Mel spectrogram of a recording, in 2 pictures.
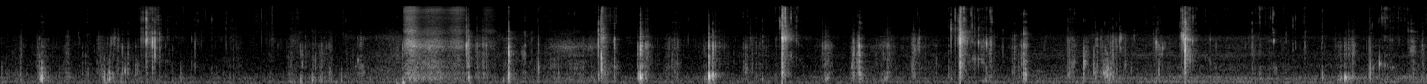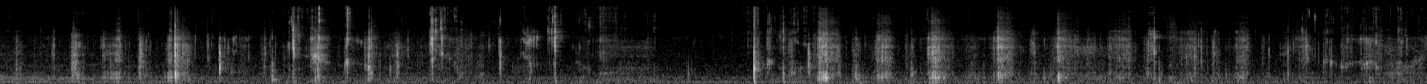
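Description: Close-miked chewing and biting of chocolate cake topped with M&M's and chocolate wafer bars: many sharp, irregular crunches over soft chewing.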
